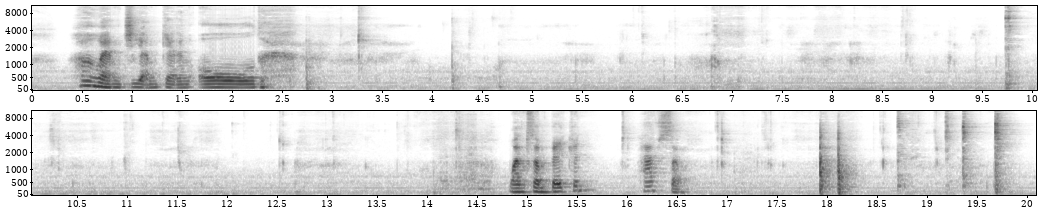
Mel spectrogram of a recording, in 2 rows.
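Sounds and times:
faint low hum: 0.0 - 20.0
person chewing food: 3.0 - 14.3, 16.8 - 20.0.

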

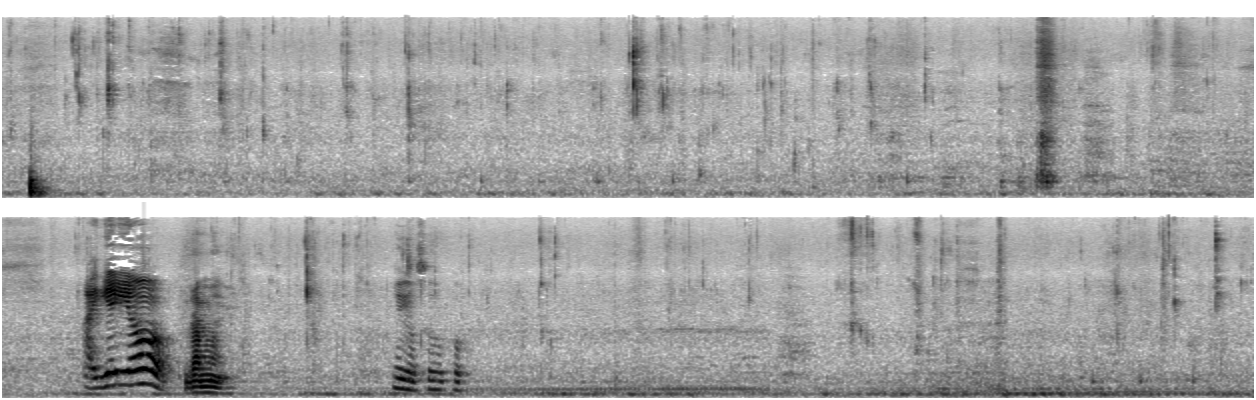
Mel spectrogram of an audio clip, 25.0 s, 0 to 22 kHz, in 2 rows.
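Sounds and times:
chewing: 0.0 - 12.4, 14.8 - 25.0
thump: 0.3 - 0.6.

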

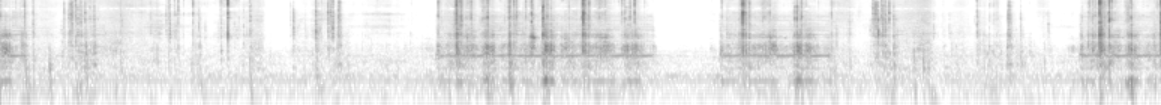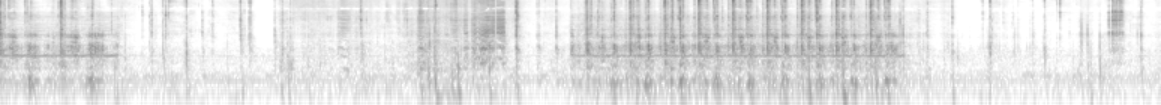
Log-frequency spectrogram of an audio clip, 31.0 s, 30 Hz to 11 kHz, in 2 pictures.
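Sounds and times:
sewing machine motor hum: 0.0 - 1.3, 5.8 - 8.8, 9.5 - 11.9, 14.3 - 17.2, 23.0 - 27.7
sewing machine needle clatter: 23.1 - 27.6.

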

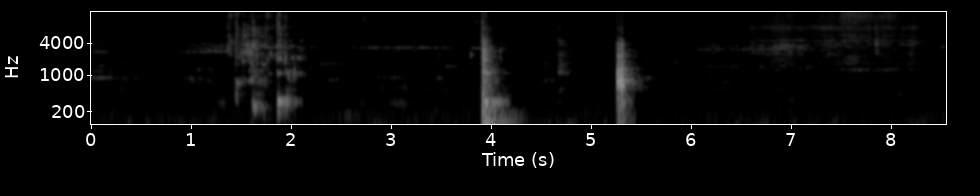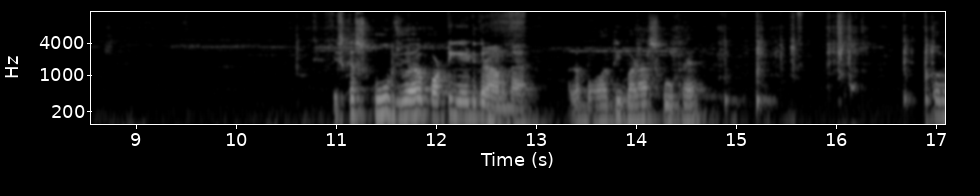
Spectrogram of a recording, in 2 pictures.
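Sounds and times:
bottle handling noises: 3.9 - 4.3, 14.0 - 17.0
bottles knocking on table: 3.9 - 4.3, 5.3 - 5.5.

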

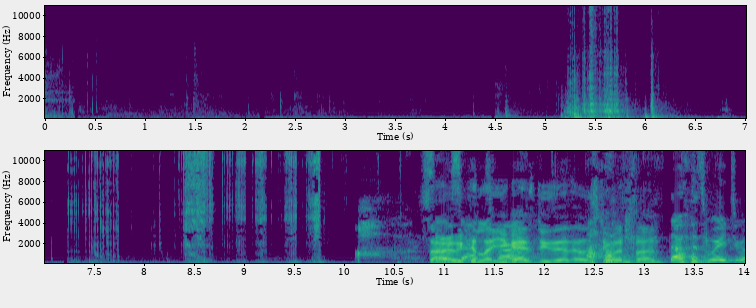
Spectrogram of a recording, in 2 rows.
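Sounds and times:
plastic film crackling and tearing: 7.2 - 9.8.

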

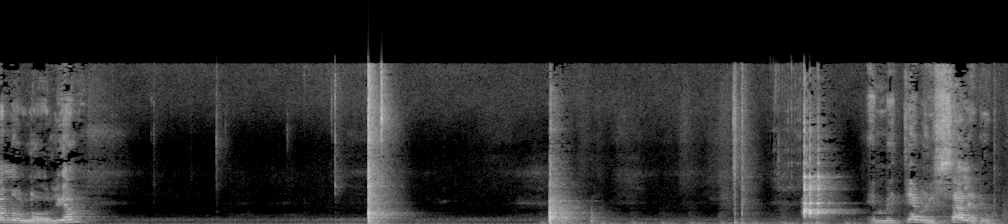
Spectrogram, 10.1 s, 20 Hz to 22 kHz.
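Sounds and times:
items knocking on hard worktop: 5.4 - 8.7.

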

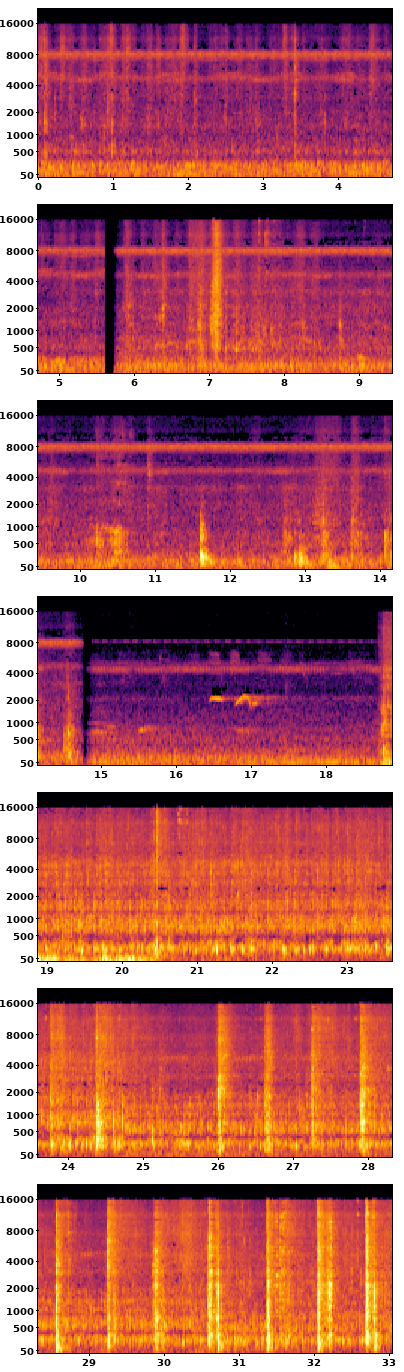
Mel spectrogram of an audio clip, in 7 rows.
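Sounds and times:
broom sweeping dry leaves: 25.9 - 33.0.

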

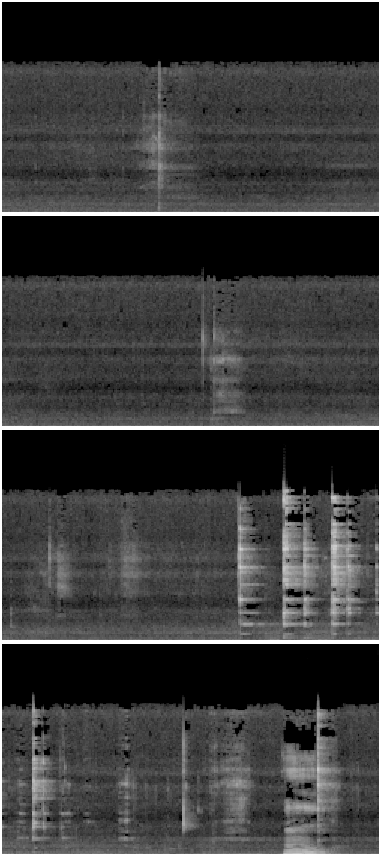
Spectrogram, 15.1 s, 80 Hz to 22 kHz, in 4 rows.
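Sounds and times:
metal spoon clinking ceramic bowl: 9.9 - 12.7.

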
